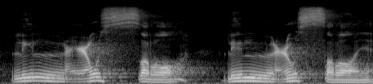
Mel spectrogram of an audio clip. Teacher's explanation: ra di akhir mad tabi'i, dan juga dia ra-nya tafkhim ya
